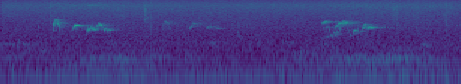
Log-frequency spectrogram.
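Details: Red-whiskered bulbul at a trapping spot in Hòa Mạc, Hà Nam, Vietnam: two clusters of quick chirped, slurred notes about three seconds apart, with a few softer notes between them and low background noise.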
